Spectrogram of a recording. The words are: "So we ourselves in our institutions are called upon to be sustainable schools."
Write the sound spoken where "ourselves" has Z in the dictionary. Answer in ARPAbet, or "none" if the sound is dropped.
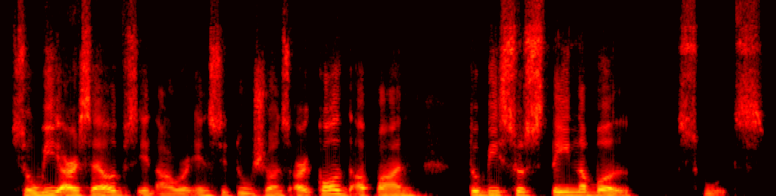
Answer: S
